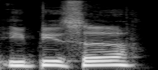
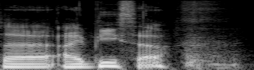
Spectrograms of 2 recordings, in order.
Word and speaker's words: Ibiza: I'm trying I think I will try to say Ibiza more nowadays. Um cuz that's like the correct pronunciation as far as I'm aware. Um but like the way us British people pronounce it is Ibisa.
